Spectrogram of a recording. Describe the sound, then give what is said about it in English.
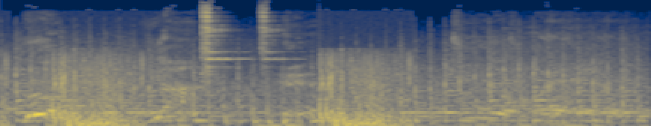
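Shotgun sound effects boom in a couple of heavy, crashing blasts, with sharp metallic clicks between them. “Speaking of shotgun noises.”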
